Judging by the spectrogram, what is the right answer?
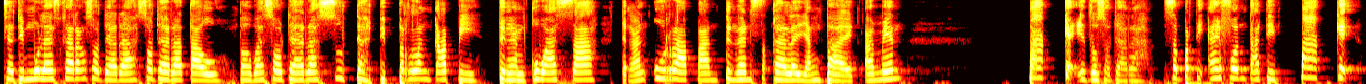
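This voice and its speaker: A woman preacher, giving a fervent sermon with testimony, rising to loud cries. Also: high-pitched, moderate pace. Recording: music playing behind the voice.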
